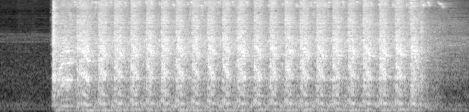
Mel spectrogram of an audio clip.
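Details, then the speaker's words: Samurai rock crawler being plumbed for propane: starter cranks evenly about three pulses a second for nearly four seconds, never fires; a plug left out while fitting propane fittings caused no vacuum. "all my night of stupidity is continuing so I'm I've been in a hurry tonight trying to get this thing to fire up and in that I'm missing a lot of stuff there's a plug that goes right here that I did not put in when I w"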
